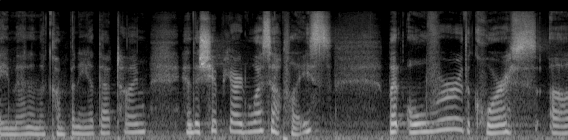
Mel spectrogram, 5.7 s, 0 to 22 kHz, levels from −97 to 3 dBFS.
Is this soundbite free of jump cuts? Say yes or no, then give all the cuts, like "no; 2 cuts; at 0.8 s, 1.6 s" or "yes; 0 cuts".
no; 1 cut; at 2.8 s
